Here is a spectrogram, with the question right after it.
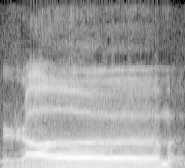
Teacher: रा मूर्धा से, आ कंठ से और मा नासिका से। रा अक्षर मूर्धा से, आ अकुह विसर्जनीया नाम कंठा, कंठ से, और मां अनुस्वार है नासिका से।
